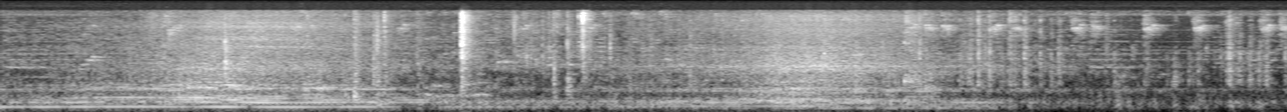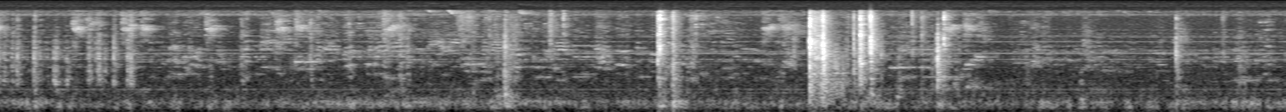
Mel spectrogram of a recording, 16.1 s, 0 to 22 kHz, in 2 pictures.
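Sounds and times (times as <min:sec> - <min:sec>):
faint engine hum: 0:00.0 - 0:07.2.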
